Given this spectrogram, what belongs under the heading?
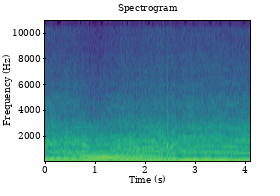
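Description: Ducati 1199 Panigale S engine revving hard and climbing in pitch, then a quick upshift via the quickshifter drops the note before it pulls again, loud and close with no talk.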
